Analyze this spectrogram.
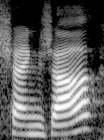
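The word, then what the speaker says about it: Shang Xia: in the Chinese market it's pronounced Chang JA and they had just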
